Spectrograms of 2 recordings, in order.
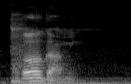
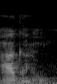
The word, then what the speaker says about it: आगामी: जैसे यहाँ पे दिया है अगामी, ये गलत है, ये अशुद्ध है। इसका शुद्ध उच्चारण क्या होता है, आगामी।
